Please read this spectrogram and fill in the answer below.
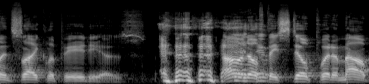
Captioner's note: laughs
